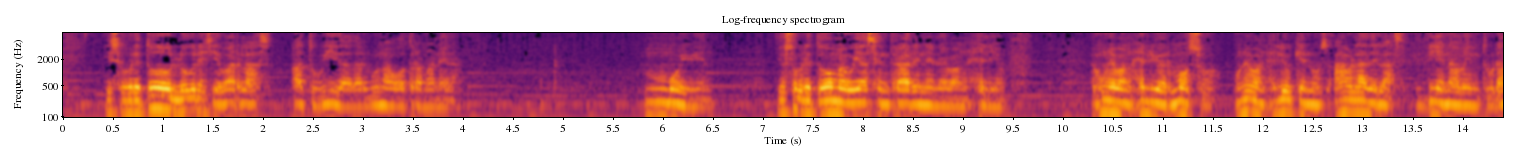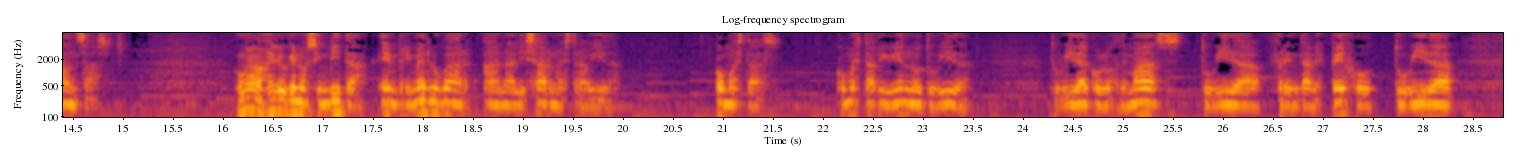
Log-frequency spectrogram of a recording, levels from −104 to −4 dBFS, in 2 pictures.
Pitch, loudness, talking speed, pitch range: 100 Hz, -25 LUFS, 140 wpm, 85-125 Hz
